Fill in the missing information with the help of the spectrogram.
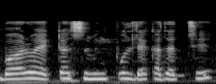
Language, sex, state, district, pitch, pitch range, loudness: Bengali, female, West Bengal, Alipurduar, 255 Hz, 245-270 Hz, -16 LUFS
